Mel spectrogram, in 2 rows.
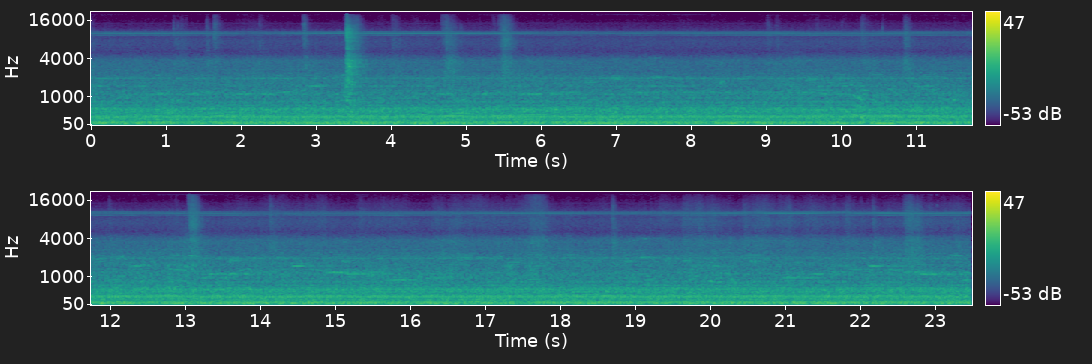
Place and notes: Poznan, Jana III Sobieskiego housing estate - drycleaner’s
binaural recording. standing in front of a 24h drycleaner’s. conversations of the staff and radio choked by hum of commercial washing machines.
